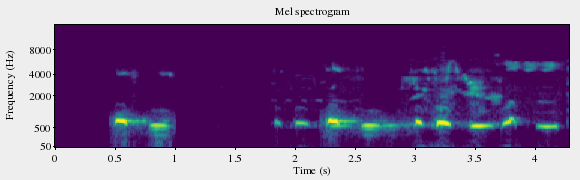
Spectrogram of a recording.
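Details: Cuckoo calling: one low two-note cu-coo phrase dropping in pitch, then after a pause several overlapping low hooting notes with faint higher bird chirps.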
